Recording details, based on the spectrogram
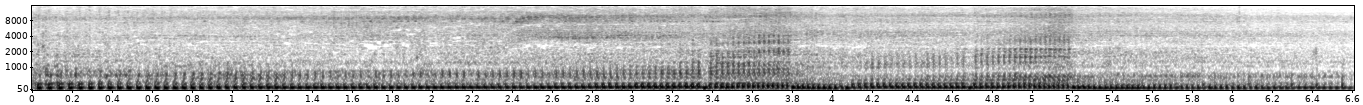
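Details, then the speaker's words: Yamaha Warrior 350 quad after carb jetting work, 12-disc Supertrapp exhaust with spark arrestor: single revs up strongly, pitch climbing, with a brief midrange stumble before pulling clean again; still sputters slightly under acceleration. "yeah that sounds nice so you have you tried wheelies on it yet it still sputters a little bit because uh"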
